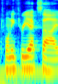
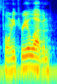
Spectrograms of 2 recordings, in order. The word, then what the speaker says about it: 23XI: And 2311, that's how you pronounce it, not 23XI, it's 2311.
